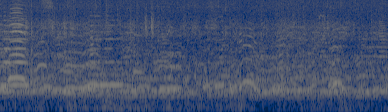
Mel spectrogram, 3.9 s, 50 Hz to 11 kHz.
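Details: Large flock of 905 swans in flight above rice paddies in Motono, Inzai, Chiba Prefecture, Japan, December 2014; steady massed honking, many birds calling at once in wavering, slightly rising and falling nasal notes.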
